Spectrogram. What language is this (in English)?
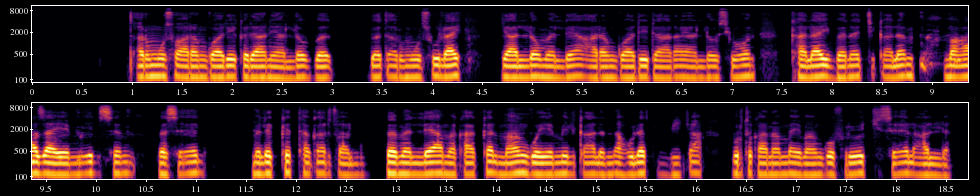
Amharic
